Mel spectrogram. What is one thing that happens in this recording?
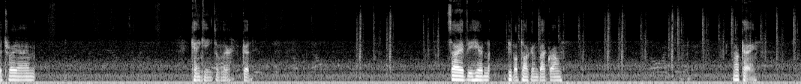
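Footsteps crunch softly on grass and sand.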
